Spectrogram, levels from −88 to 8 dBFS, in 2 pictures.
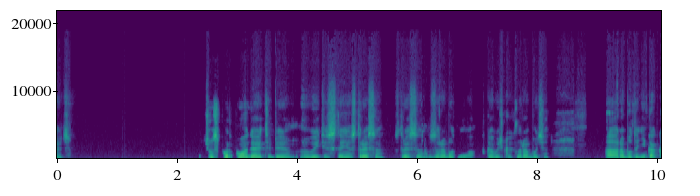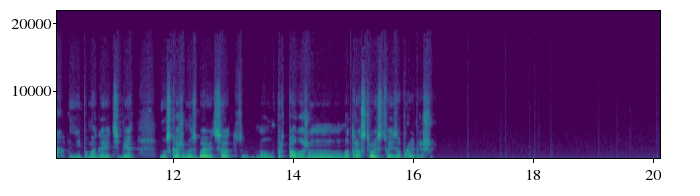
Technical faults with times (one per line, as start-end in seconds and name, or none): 6.09-6.21 corrupt frame decoded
